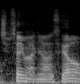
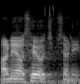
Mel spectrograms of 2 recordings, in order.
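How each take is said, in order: First: The voice is relaxed and natural. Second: The voice is pushed and deliberately forced. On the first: This is how he talks now. The speaker calls it right. "목소리도 그냥 지금처럼 이렇게" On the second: He was overcompensating out of insecurity. The speaker calls it wrong. "일부러 힘줘서"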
